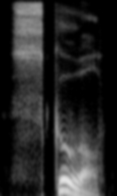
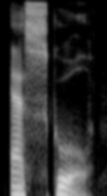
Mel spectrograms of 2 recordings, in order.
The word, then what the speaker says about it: school: The word school is school, not s school. There is no e sound at the beginning.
